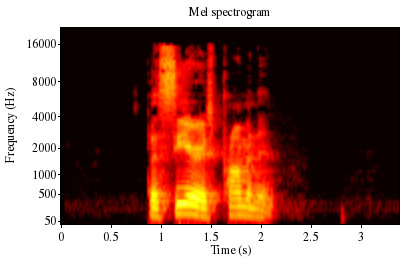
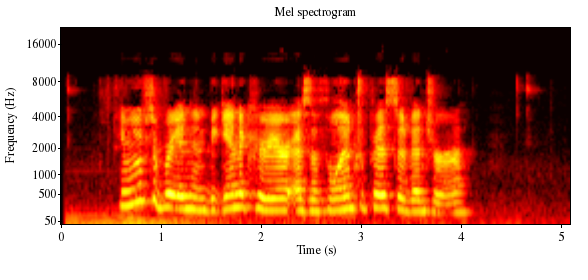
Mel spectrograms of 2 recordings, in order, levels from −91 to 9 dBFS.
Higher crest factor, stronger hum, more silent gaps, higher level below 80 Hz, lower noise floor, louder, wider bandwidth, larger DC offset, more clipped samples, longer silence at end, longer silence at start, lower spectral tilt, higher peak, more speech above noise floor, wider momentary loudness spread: about the same, 20 dB vs 18 dB; neither; neither; second, -66 dBFS vs -42 dBFS; first, -79 dBFS vs -53 dBFS; about the same, -17 LUFS vs -16 LUFS; first, 16 kHz vs 9.4 kHz; neither; neither; first, 1.3 s vs 1.05 s; first, 0.9 s vs 0.05 s; about the same, -3.5 dB/octave vs -2.5 dB/octave; about the same, -2 dBFS vs 0 dBFS; first, 62 dB vs 36 dB; first, 18 LU vs 8 LU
